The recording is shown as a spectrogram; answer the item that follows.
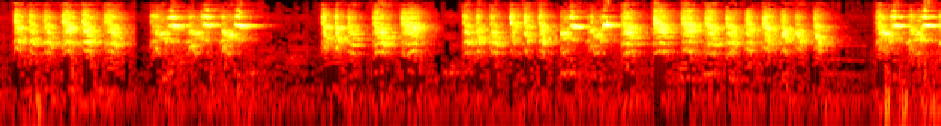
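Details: Cucak ijo (greater green leafbird) pouring out long runs of rapid, rasping, chattering notes mixed with brief whistles, broken by short gaps, loud and continuous for most of the stretch.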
